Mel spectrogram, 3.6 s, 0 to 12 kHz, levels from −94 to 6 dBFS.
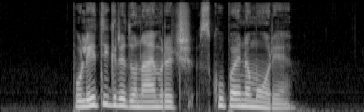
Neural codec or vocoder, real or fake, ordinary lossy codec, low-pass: none; real; none; 10.8 kHz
